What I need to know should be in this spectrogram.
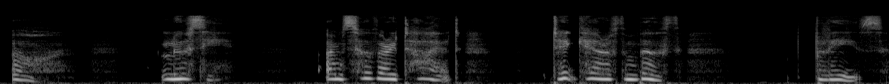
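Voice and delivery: faint, fading, whispered pleas; exhausted whisper. A narrator's reading. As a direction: let the strength drain out as she begs. Dying mother fading into exhaustion.

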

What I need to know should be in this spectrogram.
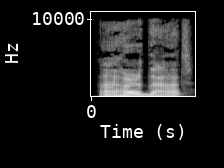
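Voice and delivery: slow, lilting Scottish voice; Scottish accent. A narrator's reading. Commander overhears news of the shuttle, slow Scottish accent. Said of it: "The man had a distinctive Scottish accent".

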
